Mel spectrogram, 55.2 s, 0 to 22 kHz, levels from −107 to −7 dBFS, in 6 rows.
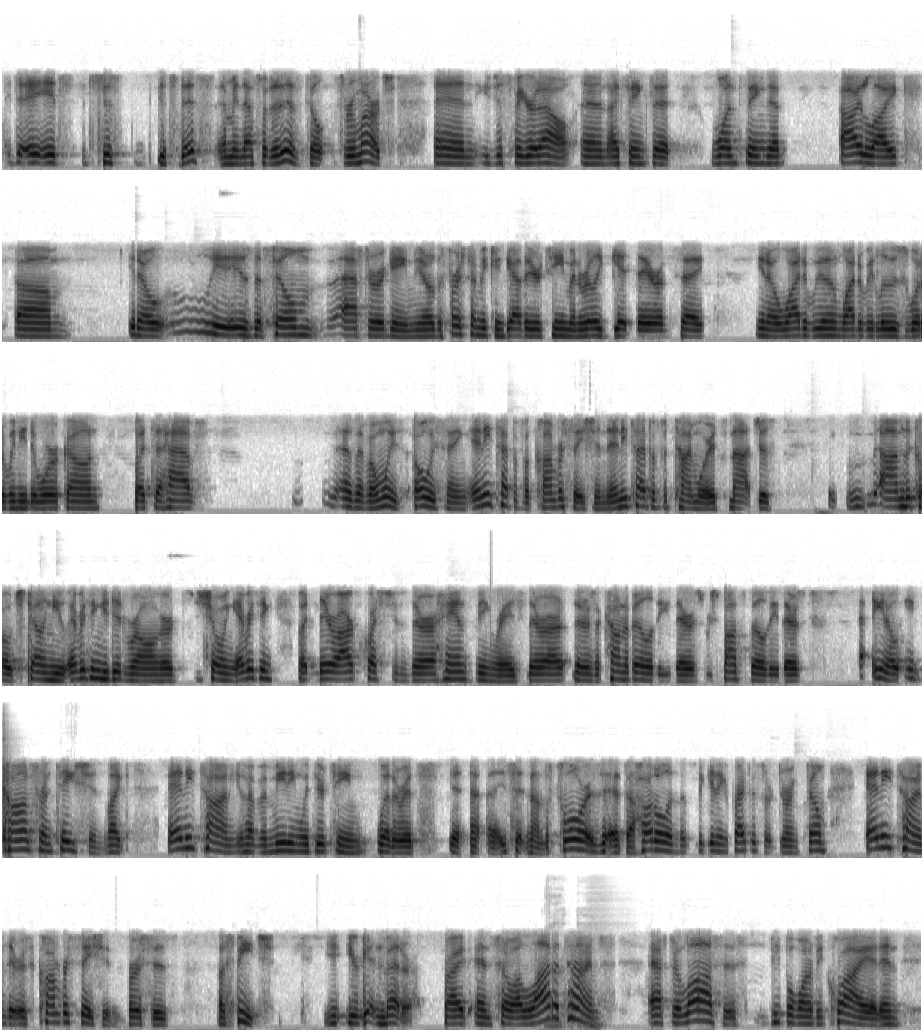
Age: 50-69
